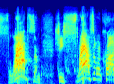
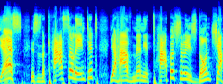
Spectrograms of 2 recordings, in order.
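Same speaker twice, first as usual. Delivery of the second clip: put-on bad mixed Scottish lord accent. Retelling a movie scene where Indy fakes a Scottish lord: imitating a bad mixed Scottish accent. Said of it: "pretending to be this Scottish lord".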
